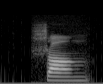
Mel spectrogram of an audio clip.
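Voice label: "shang" tone 1, Chinese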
